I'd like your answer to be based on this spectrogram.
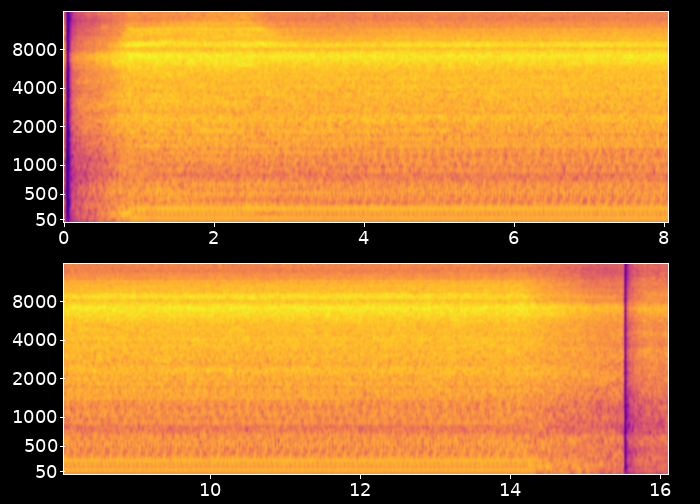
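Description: A Volkswagen Scirocco TDI diesel engine runs steadily and loud for about fourteen seconds, close up, with a constant hum and no clear rev changes before it cuts off abruptly.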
